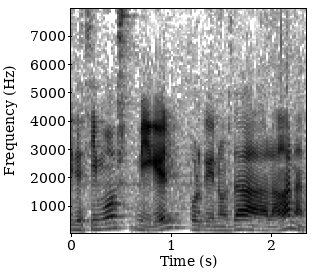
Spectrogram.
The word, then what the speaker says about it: Miguel: Pero la pronunciamos como si fuera una palabra llana, que debería tener tilde entonces en la I, sí, pero no. Y decimos Miguel porque nos da la gana, tal cual.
